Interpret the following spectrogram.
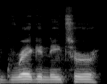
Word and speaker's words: Gregonator: I'm your man, aka the Gregonator. Rhymes with now or later.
